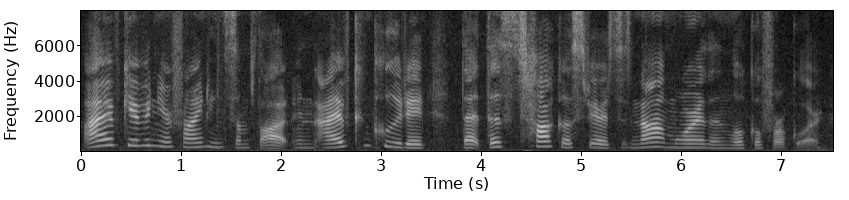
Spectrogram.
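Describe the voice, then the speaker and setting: A woman reading game quest dialogue as a curious, self-important female scholar with a formal, deliberate, sometimes halting delivery. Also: fairly high pitch, expressive, bright, forceful tone. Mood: measured, curious. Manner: formal, deliberate, halting over odd words. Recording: clearly noisy background.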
